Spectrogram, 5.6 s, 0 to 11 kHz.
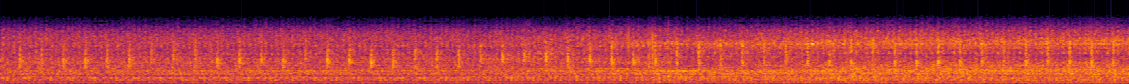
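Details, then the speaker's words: Nissan Versa cold petrol engine settling to idle with a sharp steady tapping, about three a second, from the cylinder 3 area; the tap grows more prominent as revs drop and lasts 10–15 minutes until warm. "can hear it plain as day now. And specifically hearing it coming from cylinder number 3 or that area. And the noise will continue for the first 10-15 minutes of travel until the engine warms up."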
